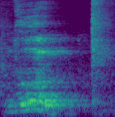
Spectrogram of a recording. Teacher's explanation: 하늘에서 내리는 눈은 길게 발음을 하죠. 얘는 한 글자짜리니까 그냥 눈 이렇게 발음을 하면 됩니다. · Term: 장음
